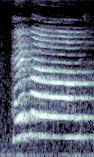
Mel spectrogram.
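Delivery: loud, bright hello to mum; calling out. Real, not acted. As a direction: shout a greeting across the house. Greeting mum arriving home.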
